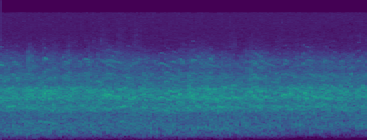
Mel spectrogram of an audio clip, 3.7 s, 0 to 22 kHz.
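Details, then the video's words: Large flock of greater white-fronted geese entering their roost at Miyajima-numa, Bibai, Hokkaido, Japan, 2016. A steady, unbroken roar of countless overlapping honks. No single call stands apart; the level stays even throughout. "宮島沼のマガン ねぐら入り - 美唄市 2016 White-Fronted Geese in Miyajima-numa"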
